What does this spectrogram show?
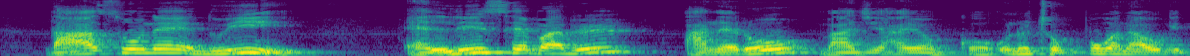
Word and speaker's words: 엘리세바: 이 아론의 아내 엘리세바와 세례 요한의 어머니 엘리사벳이 같은 이름입니다. 그러니까 엘리세바는 히브리식, 구약식 이름이고 그 발음이 신약으로 오면 헬라식, 히랍식 발음이 엘리사벳이 되는 거예요.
